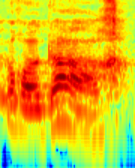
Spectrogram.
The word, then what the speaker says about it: regard: Le regard. Très bien. Donc, ici, je n'entends pas D. Je ne dis pas le regarde, mais on dit le regard.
